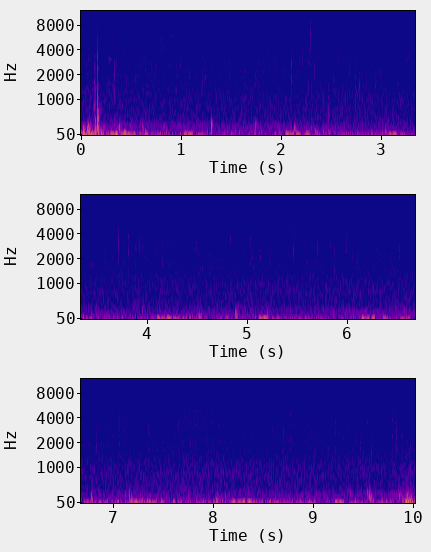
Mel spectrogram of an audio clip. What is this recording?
Rainy morning, in Ireland, on my way to college.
